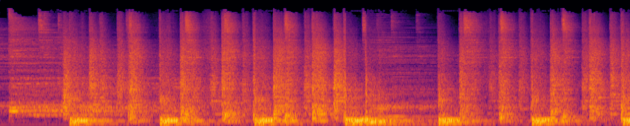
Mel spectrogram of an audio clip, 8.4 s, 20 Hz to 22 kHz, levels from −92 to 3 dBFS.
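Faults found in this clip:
Gain pumping, throughout. Level swings around 5 dB, dynamics squashed. Likely cause: input gain set far too high, with a fast limiter or compressor clamping every peak and releasing between them.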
